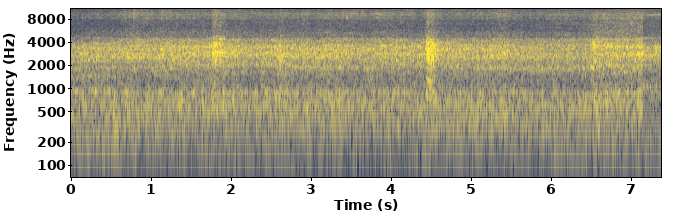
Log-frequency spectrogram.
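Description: Freight train's open wagons rolling past close by: a steady rumble and rattle of steel wheels on the rails, with a few sharp clacks.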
